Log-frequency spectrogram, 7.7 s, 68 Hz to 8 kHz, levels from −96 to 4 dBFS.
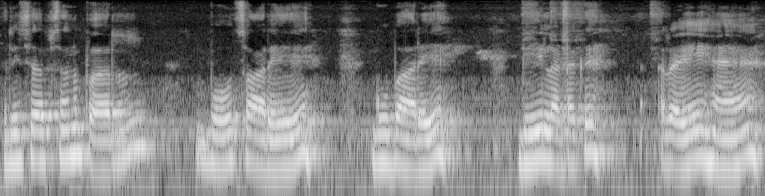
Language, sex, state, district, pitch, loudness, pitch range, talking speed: Hindi, male, Haryana, Rohtak, 155 Hz, -13 LUFS, 140-170 Hz, 70 wpm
